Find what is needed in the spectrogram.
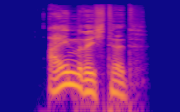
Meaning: inflection of einrichten: 1. third-person singular dependent present 2. second-person plural dependent present 3. second-person plural dependent subjunctive I
- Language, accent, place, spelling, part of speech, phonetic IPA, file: German, Germany, Berlin, einrichtet, verb, [ˈaɪ̯nˌʁɪçtət], De-einrichtet.ogg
